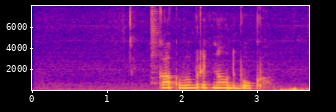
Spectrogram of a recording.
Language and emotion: Russian, neutral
